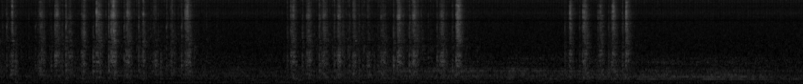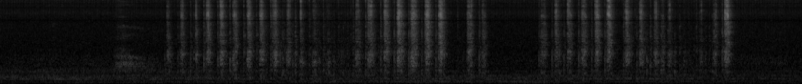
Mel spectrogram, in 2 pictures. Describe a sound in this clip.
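A paintbrush dabs and scratches rapidly against a canvas.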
